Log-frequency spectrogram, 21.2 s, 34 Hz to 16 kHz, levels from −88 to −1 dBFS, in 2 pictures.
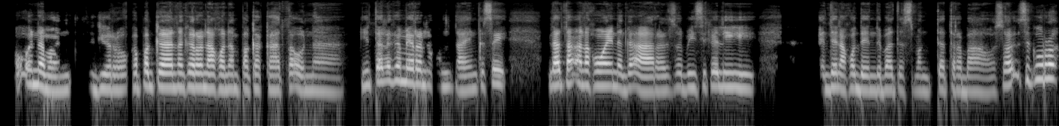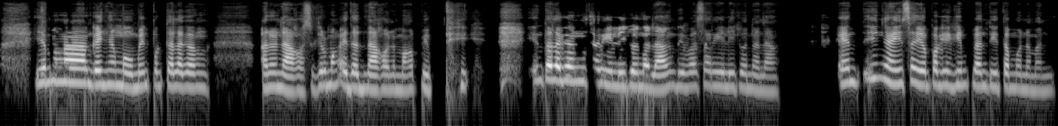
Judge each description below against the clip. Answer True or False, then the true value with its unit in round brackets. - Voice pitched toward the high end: True (230 Hz)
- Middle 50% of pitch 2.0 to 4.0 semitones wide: True (3.6 semitones)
